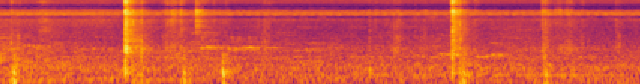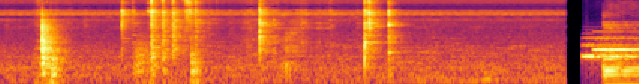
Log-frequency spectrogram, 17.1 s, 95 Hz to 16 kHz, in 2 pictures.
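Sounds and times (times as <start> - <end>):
utensils and dishes clinking: 10.2 - 14.0.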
